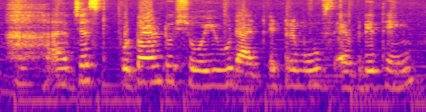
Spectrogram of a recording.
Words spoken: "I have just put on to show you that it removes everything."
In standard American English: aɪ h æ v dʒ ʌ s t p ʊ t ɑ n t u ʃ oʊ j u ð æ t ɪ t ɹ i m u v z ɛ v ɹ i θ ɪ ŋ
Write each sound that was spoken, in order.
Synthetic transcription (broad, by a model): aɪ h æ v dʒ ʌ s t p ʊ t ɑ n t u ʃ oʊ j u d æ t ɪ t ɹ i m u v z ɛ v ɹ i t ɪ ŋ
